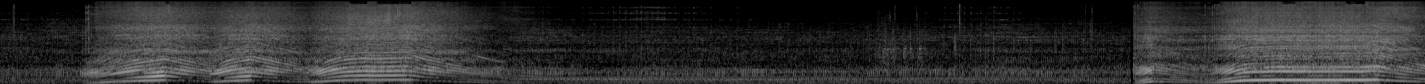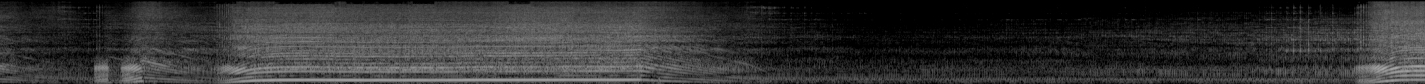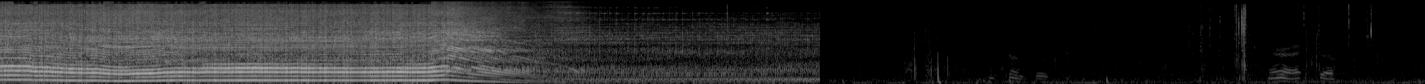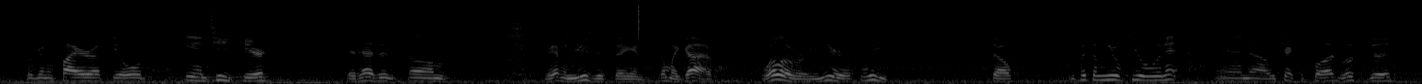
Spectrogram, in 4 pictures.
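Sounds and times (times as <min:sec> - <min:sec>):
chainsaw cutting wood: 0:00.0 - 0:36.8
chainsaw idling and revving: 0:00.0 - 0:36.8.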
